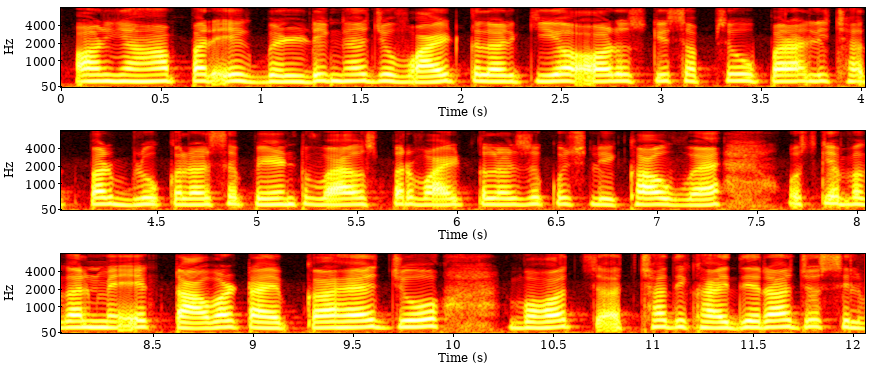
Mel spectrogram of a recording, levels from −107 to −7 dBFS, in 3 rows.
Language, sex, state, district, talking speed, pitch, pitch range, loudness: Hindi, female, Chhattisgarh, Bilaspur, 255 wpm, 235 Hz, 225-245 Hz, -16 LUFS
